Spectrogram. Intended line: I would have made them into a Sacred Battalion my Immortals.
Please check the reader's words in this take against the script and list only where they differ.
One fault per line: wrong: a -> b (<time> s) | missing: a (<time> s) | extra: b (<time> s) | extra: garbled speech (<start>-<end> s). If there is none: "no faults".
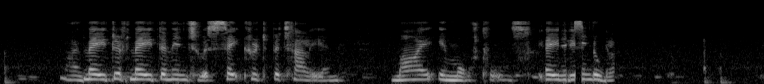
wrong: would -> made (0.8 s)
extra: garbled speech (5.4-6.2 s)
